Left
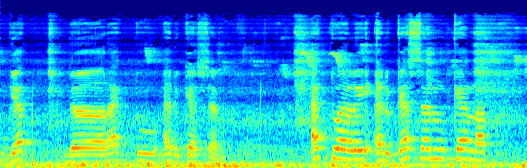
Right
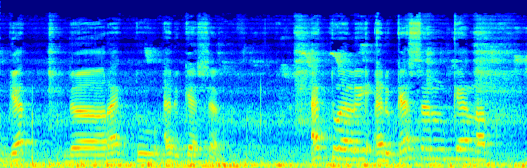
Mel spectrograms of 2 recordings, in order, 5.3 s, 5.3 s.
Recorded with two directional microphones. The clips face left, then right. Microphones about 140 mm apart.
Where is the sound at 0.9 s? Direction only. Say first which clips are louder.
Left 3 dB; 15° left (ahead or behind).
